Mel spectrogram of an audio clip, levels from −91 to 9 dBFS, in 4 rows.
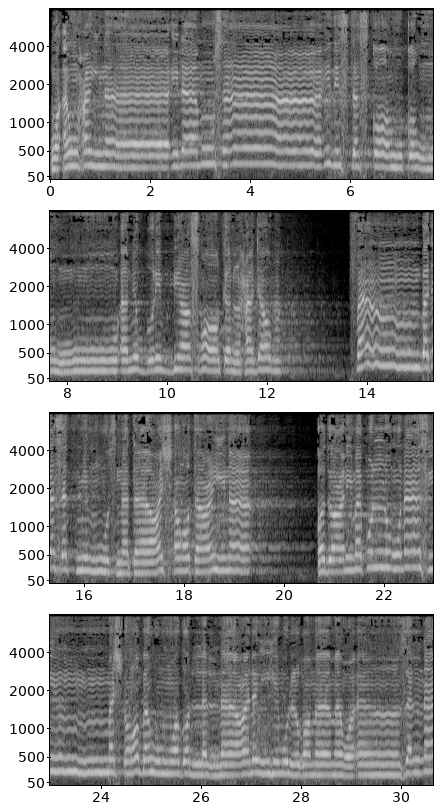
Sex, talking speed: male, 50 wpm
